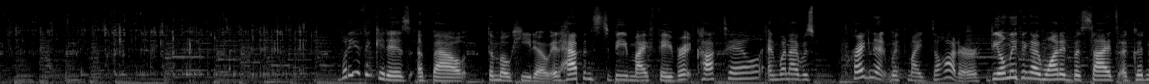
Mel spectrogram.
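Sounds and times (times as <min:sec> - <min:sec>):
sparkling water pouring into a glass: 0:00.0 - 0:03.3
speech: 0:03.8 - 0:11.4.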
